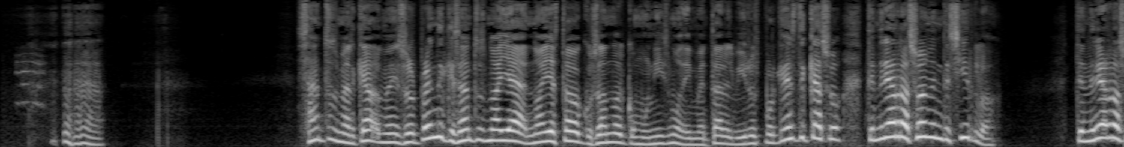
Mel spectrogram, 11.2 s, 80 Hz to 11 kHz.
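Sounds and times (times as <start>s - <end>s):
cat meowing loudly: 0.0s - 0.5s
speech: 0.5s - 1.1s, 3.0s - 10.0s, 10.8s - 11.2s.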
